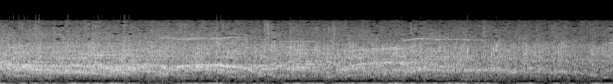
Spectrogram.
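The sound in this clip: Loud, sustained applause with cheering and a few whoops welcomes new students at a campus gathering. The crowd noise stays dense and continuous and eases slightly toward the end.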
